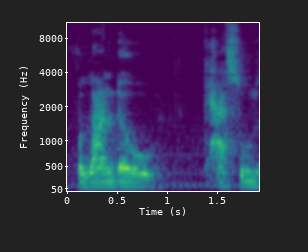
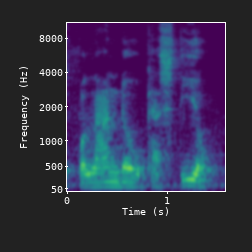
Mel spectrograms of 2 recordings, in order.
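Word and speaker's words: Philando Castile: i think i said philando castles i think it is that's philando castillo yeah i mean and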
